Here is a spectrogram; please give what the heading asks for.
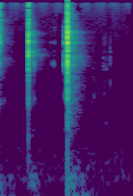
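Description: A beer made with blackberries, Madagascar vanilla beans and homemade pie crust being opened: two quick, sharp metallic clicks about half a second apart, the second followed by a short fizzing hiss. No voices.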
